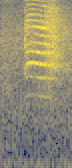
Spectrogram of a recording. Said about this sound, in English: We got two owls, and now all the little birds are chasing the owls because they don't like the owls.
